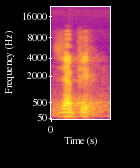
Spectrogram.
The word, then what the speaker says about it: Zabir: Di hadis ini bacanya bukan Zubair tapi Zabir.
